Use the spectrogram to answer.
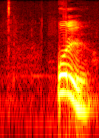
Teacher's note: قاف کو حلق سے نکالا جائے گا۔ قل، یا کے اوپر مد ہے، اس کو بڑھایا جائے گا۔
